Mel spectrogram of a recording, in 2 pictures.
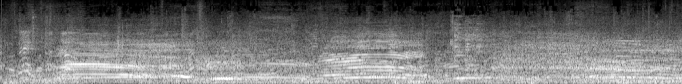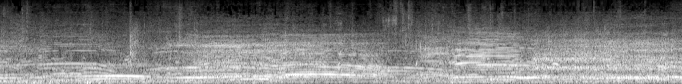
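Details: Cattle, sacrificial cows for Eid al-Adha, at a market, several animals mooing in overlapping, arching harmonic calls nearly continuously, one after another, with faint crowd noise behind.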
